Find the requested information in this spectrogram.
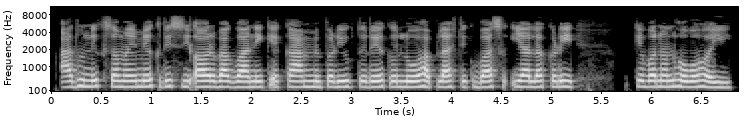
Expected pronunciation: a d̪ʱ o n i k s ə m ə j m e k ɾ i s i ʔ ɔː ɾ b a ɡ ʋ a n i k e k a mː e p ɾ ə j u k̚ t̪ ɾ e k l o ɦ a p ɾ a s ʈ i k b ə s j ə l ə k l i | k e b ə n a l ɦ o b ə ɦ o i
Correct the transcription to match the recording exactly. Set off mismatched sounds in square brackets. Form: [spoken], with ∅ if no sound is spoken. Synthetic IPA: a d̪ʱ [u] n i k s ə m ə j m e k ɾ i s i ʔ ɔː ɾ b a ɡ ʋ a n i k e k a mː e p ɾ ə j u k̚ t̪ ɾ e k l o ɦ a p [l] a s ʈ i k b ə s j [a] l ə k [ɽ] i | k e b ə n [ə] l ɦ o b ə ɦ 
